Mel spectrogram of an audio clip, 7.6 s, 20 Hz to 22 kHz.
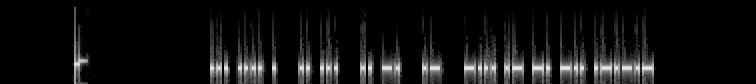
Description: Morse code, heard as a keyed tone, about 36 wpm, 700 Hz. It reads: SHE IS IN A BAND.
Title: Sentences from Top 1600 Words 35wpm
